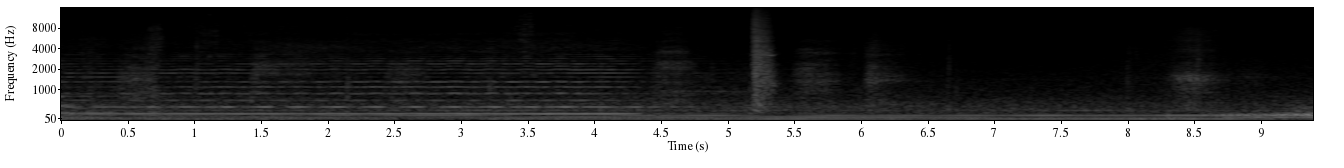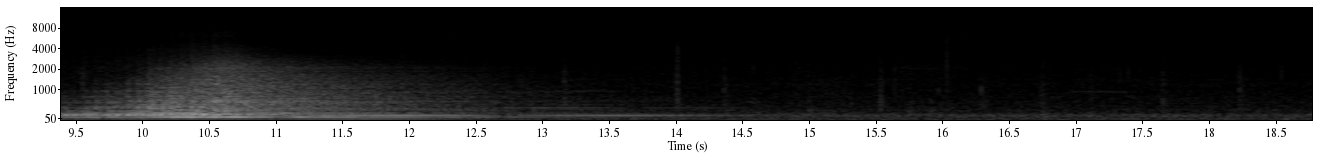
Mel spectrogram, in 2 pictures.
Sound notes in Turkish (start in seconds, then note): 5.1 Tükürme sesi; 9.0 Müzik - Vurmalılar; 13.2 Sessizlik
